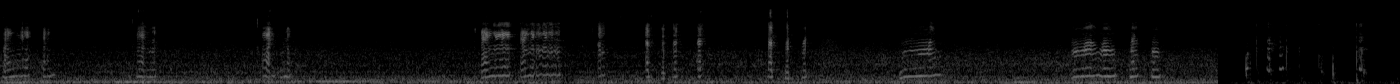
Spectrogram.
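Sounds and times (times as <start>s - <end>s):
kitten meowing: 0.0s - 0.6s, 1.3s - 1.6s, 2.6s - 3.0s, 4.8s - 8.2s, 9.0s - 9.4s, 10.7s - 11.7s.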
